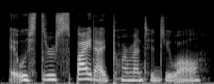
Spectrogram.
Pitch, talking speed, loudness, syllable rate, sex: 200 Hz, 225 wpm, -18 LUFS, 5.8 syllables/s, female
